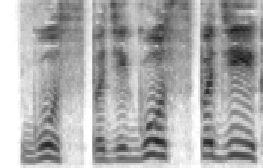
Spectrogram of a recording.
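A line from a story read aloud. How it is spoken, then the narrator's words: Desperate shout. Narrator (Russian): закричал в отчаянии Джон Болл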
